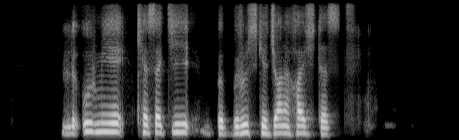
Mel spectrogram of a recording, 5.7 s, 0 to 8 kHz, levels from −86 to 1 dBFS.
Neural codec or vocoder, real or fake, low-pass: codec, 24 kHz, 0.9 kbps, DualCodec; fake; 7.2 kHz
